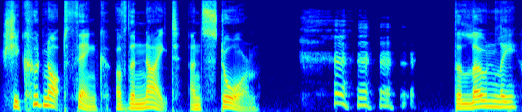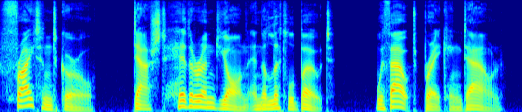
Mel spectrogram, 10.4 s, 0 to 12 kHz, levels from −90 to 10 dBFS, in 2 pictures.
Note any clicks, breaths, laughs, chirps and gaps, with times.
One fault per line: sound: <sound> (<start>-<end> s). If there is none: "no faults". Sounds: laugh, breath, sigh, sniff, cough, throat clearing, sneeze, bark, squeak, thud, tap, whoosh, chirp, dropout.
sound: laugh (3.0-4.2 s)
